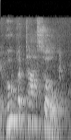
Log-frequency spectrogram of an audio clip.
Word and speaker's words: hupotasso: Now wives are to, I have to spell this for you, hupotasso.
